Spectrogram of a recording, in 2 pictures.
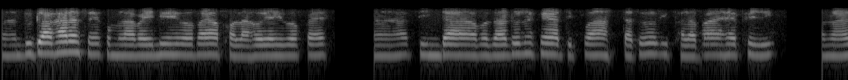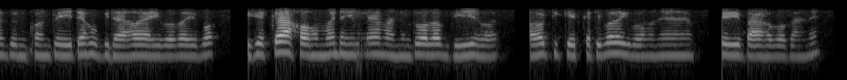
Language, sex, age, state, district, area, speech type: Assamese, female, 18-30, Assam, Majuli, urban, conversation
